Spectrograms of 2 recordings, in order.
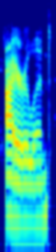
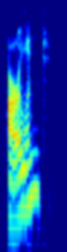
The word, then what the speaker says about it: Ireland: So like for us, it's essentially three syllables, right? Ireland. For them, it's two. So it's just like Ireland.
